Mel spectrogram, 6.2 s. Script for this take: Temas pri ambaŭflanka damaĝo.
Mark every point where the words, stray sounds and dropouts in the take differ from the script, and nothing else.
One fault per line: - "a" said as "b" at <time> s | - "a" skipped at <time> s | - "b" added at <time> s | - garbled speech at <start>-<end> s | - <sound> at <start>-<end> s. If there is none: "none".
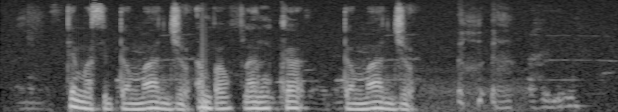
- "pri" said as "damaĝo" at 1.2 s
- cough at 4.6-5.2 s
